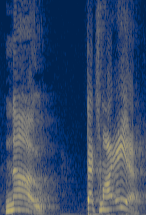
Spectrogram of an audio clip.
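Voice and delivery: high-pitched protesting yell; shouting in struggle. Acted. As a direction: cry out while fighting someone off. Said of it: "someone shouting".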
